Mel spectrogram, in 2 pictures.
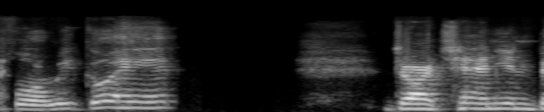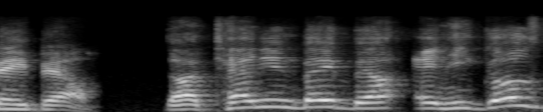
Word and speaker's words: D'Artagnan Bebel: So rather than butcher it up, I want to have him pronounce his name for me. Go ahead. D'Artagnan Bebel.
